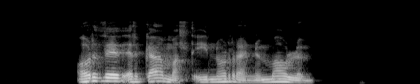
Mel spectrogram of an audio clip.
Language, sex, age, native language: Icelandic, female, 30-39, Icelandic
